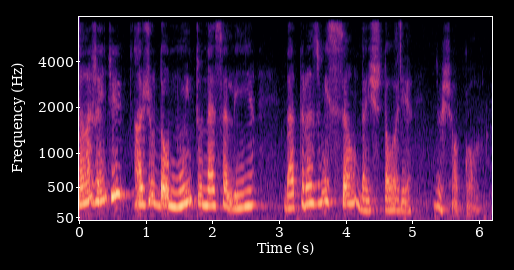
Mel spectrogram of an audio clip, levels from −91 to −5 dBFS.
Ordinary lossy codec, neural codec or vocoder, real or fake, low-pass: AAC, 48 kbps; vocoder, 44.1 kHz, 80 mel bands, Vocos; fake; 7.2 kHz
